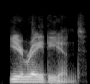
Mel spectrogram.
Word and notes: irradiant: American English

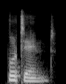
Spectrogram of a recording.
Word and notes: portend: Indian

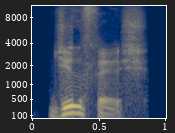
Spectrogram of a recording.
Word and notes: jewfish: British English

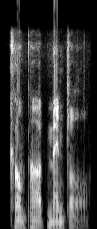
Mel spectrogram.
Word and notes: compartmental: British English

